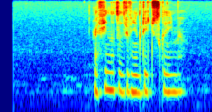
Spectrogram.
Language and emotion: Russian, neutral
